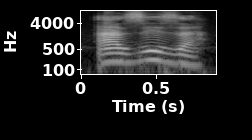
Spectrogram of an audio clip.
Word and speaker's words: Azịza: Aziza.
